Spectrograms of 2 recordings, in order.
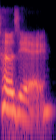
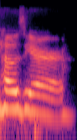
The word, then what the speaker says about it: Hozier: suck at singing closure no it's pronounced jose i swear to god because connor went to his concert and he i just said sorry guys he dragged me for saying hozier um howdy pronunciation yeah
